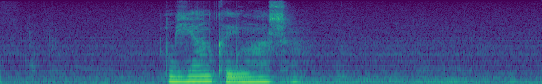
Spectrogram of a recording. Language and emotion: Russian, sad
